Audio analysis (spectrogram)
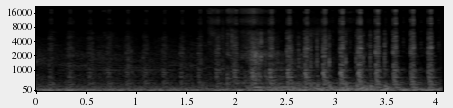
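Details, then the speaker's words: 1973 MGB after sitting 20 years, with carburetors refitted and battery connected: the electric fuel pump ticks rapidly and steadily, about two to three per second, speeding slightly as it primes; works normally, but a fuel leak was found dripping. "you hear the fuel pump ticking back there pumping up some fuel"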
